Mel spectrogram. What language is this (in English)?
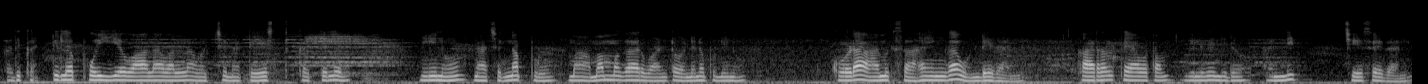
Telugu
